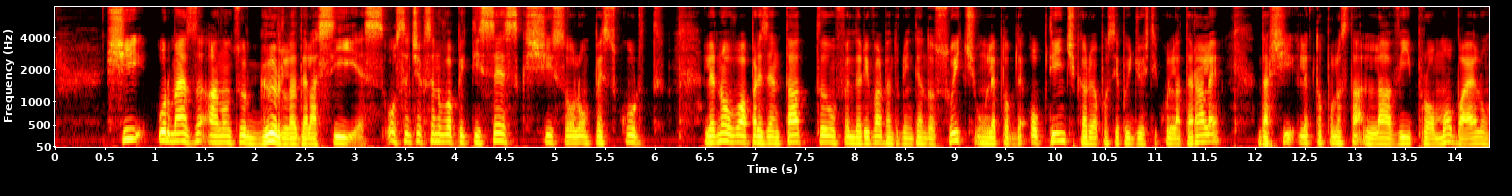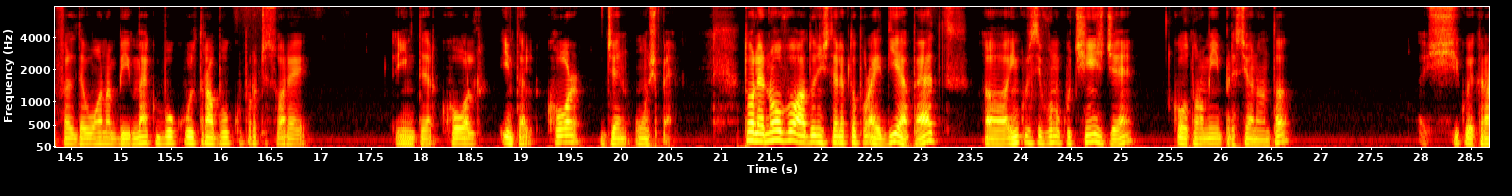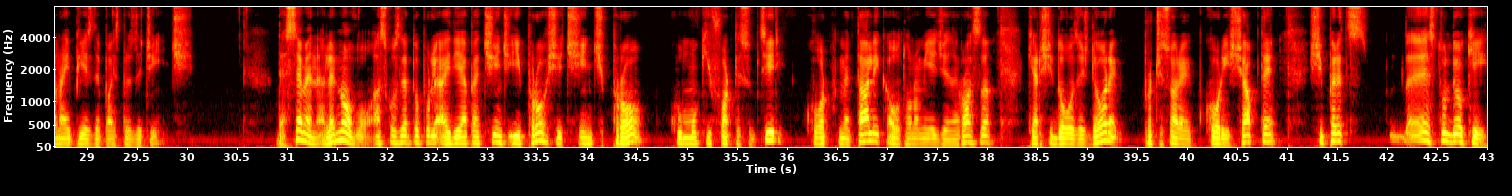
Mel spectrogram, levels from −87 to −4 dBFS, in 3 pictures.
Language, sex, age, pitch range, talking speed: Romanian, male, 20-39, 110-140 Hz, 160 wpm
